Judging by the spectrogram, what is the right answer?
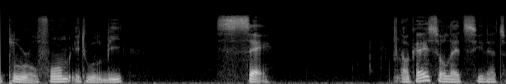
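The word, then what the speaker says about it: ces: then set here and for the plural say say really open this e e say Okay so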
